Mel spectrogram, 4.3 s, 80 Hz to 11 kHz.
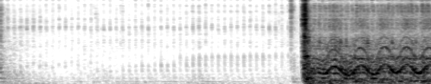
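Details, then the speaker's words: Lincoln SAE 300 welder with Chevy inline-six, unused about two years, full choke: starter spins engine at steady even rate but it never catches; fuel pump heard working; no spark from ignition. "cranks yeah won't fire I'd say it's definitely getting fuel I can't verify that just at this moment but I can hear the pump pumping and it does sound like it hardens up"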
